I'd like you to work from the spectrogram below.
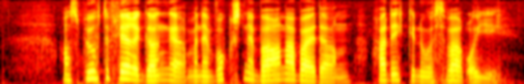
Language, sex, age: Norwegian, female, 40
